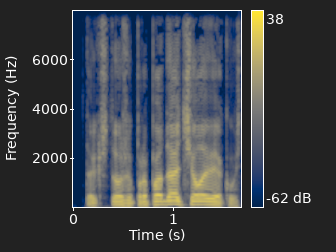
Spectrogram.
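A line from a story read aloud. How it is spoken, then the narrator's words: Angry reply. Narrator (Russian): сердито отозвался Юра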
